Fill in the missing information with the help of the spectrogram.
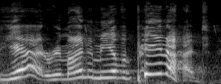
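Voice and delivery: high, loud acted child's report; excited little girl. Little Susie telling her mom, excited.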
